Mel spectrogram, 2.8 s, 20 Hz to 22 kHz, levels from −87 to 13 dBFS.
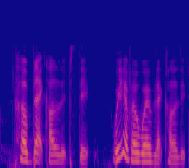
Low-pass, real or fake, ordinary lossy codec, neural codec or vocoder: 7.2 kHz; real; none; none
